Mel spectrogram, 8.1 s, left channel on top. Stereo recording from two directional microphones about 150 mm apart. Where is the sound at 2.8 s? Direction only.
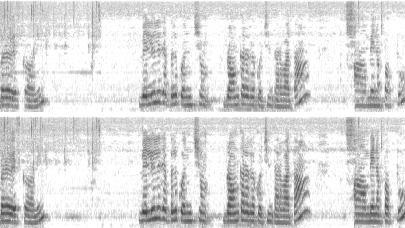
55° right (ahead or behind).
